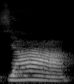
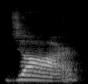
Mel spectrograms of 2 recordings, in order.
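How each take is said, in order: First: The word begins with a Y sound. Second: The word begins with an English J sound. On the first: The speaker calls it right. "but ja" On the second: The speaker calls it wrong. "Not jar"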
